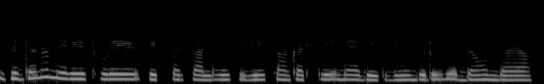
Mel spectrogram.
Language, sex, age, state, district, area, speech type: Punjabi, female, 18-30, Punjab, Fatehgarh Sahib, urban, conversation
